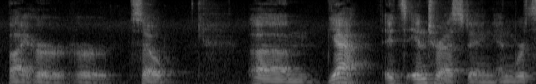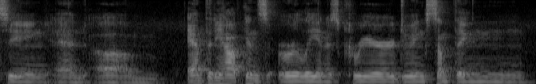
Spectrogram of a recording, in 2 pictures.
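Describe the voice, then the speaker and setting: A man's voice: low voice, mellow. A man co-hosting a podcast, chatting casually about films, rambling and laughing as he retells scenes. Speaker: podcast co-host. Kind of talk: casual film discussion.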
